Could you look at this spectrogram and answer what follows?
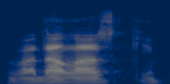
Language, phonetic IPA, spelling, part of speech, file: Russian, [vədɐˈɫaskʲɪ], водолазки, noun, Ru-водолазки.ogg
- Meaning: inflection of водола́зка (vodolázka): 1. genitive singular 2. nominative plural 3. inanimate accusative plural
